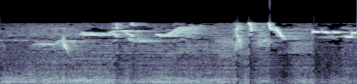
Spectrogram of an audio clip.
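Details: Oriental magpie-robin (kacer) training song for caged birds: a drawn-out whistled phrase with a rising slur, followed by a few quick sharp notes and a level whistle, over faint low background hum.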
